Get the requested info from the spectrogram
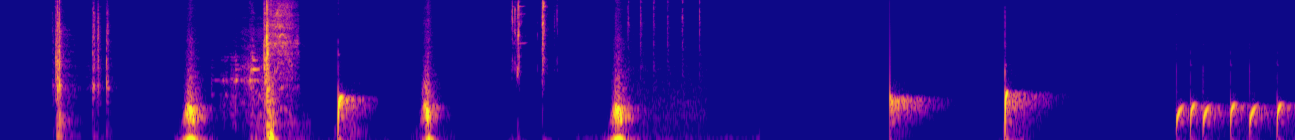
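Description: Animated-intro sound effects: a string of short cartoon pops and plops, about ten in all, spaced unevenly. The loudest, about a second and a half in, comes with a short whoosh, and there is a brief silent gap in the middle.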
